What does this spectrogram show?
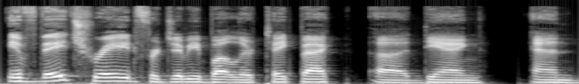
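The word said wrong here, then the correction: Dieng: they keep, I can never say his name, Gorgie Dang? – Jang.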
